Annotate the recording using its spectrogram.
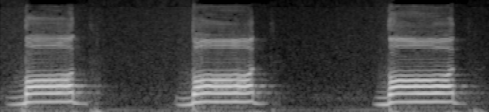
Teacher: এই হরফটার উচ্চারণ হয় জিহ্বার গোড়ার কিনারা উপরের মাড়ি দাঁতের গোড়ার সাথে সম্পৃক্ত হয়ে হরফটির উচ্চারণ হবে।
